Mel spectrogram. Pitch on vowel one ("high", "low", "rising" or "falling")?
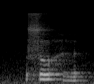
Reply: high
